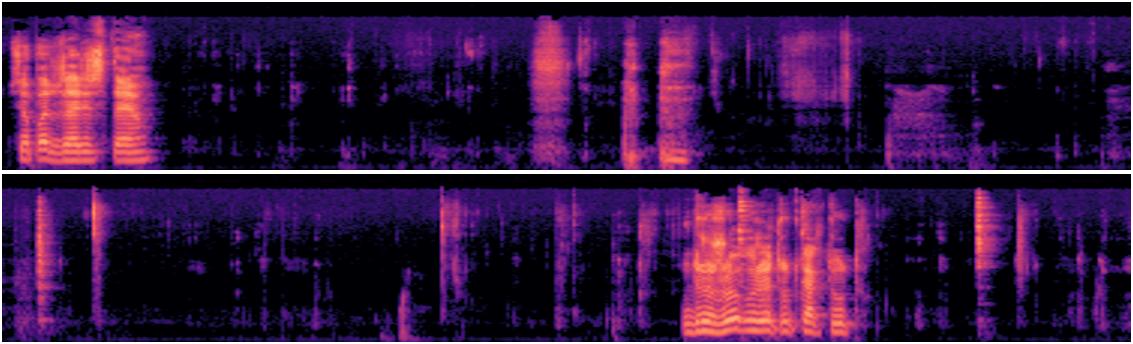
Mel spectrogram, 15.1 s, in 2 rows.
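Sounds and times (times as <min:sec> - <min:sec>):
chewing food: 0:01.0 - 0:12.5, 0:13.2 - 0:15.0
fork clicking on plate: 0:14.0 - 0:14.3.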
